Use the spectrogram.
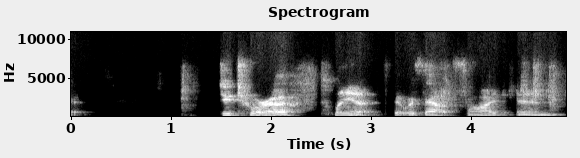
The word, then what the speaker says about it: Datura: This is Duratia, how do you say it? Datura plant that was outside, and this plant has been used for a number of things.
